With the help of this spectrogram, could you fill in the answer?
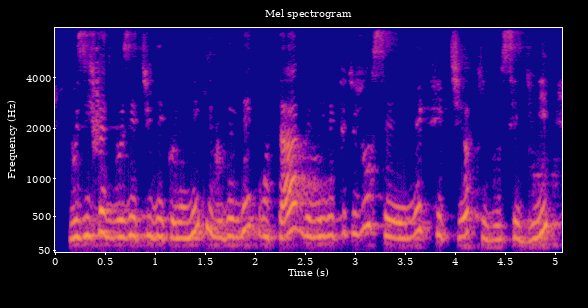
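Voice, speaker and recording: Her voice is high, and her intonation is lively. The woman talks at a very fast pace. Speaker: literary show host. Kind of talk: interview questions.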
